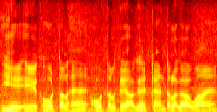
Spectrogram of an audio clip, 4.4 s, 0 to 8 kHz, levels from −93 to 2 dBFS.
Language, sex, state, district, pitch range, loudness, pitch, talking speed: Hindi, male, Rajasthan, Jaisalmer, 90-95 Hz, -15 LUFS, 95 Hz, 150 wpm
